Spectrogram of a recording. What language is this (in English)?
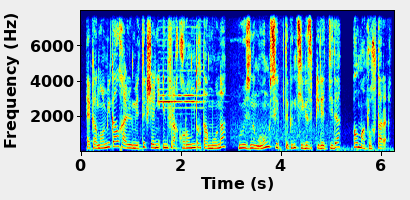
Kazakh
